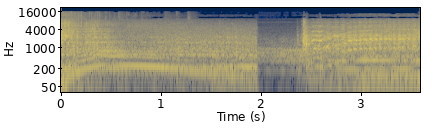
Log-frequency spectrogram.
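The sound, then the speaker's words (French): A Lamborghini V10 engine starts and revs with a loud, throaty, harmonic roar. The sound briefly drops off, then surges back strongly. “C'est le bruit d'une Lamborghini”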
